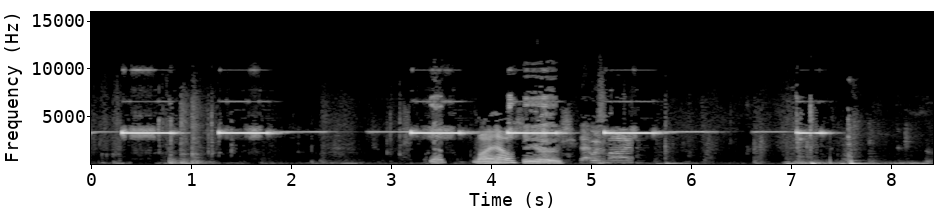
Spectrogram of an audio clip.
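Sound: smoke detector alarm beeping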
